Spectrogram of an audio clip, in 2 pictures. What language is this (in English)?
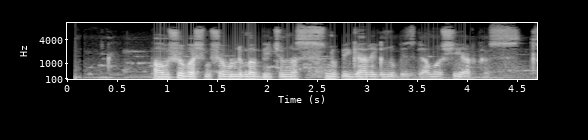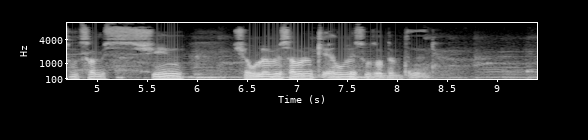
Georgian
